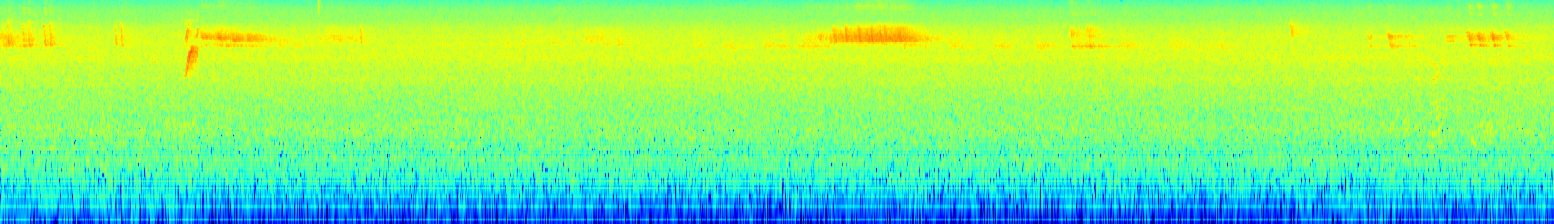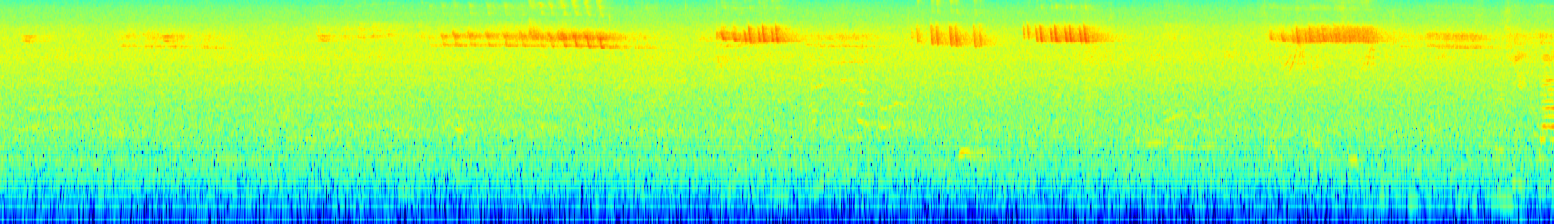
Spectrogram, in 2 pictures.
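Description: Rainforest-hall ambience: a steady soft hiss, with short, high, pulsing trills from small animals that come and go every few seconds and grow more frequent in the second half.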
